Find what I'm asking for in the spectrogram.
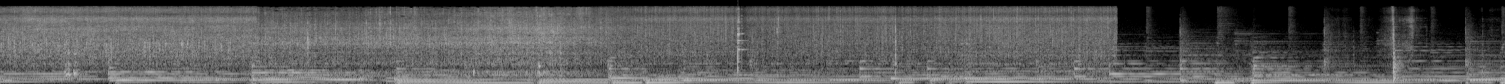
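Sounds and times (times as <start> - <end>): chicken frying in oil: 0.0 - 11.2
background music: 0.0 - 15.0.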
